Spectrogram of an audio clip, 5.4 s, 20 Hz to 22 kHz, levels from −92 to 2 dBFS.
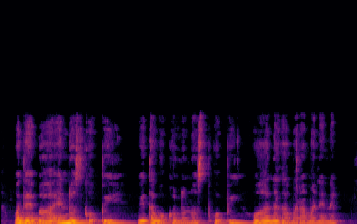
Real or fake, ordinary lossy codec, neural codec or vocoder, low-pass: real; none; none; 10.8 kHz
